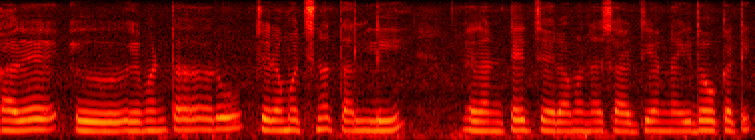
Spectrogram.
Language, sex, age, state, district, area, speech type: Telugu, female, 18-30, Telangana, Sangareddy, urban, spontaneous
